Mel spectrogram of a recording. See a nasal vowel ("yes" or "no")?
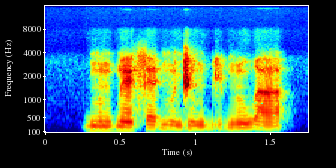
yes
